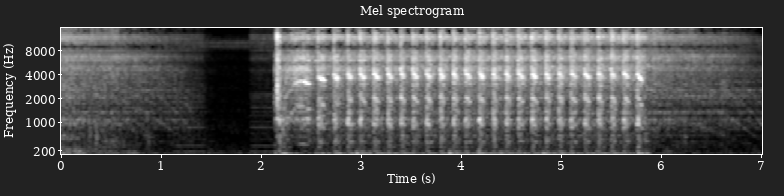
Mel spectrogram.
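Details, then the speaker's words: Volvo with fuel injection relay pulled, run on starting fluid after new crank belt: catches with a quick, fairly even beat of about four pulses a second, runs roughly three seconds, then dies; brief firing on starting fluid. "I don't know if you heard that, but it ran. It definitely ran."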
